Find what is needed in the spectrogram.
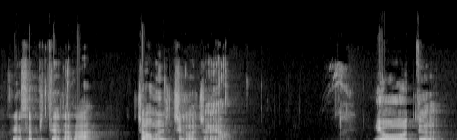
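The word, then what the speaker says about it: יוד: 밑에다가 점을 찍어 줘요 요드 요오드는 와이 발음 0에서 y는 혼자서 못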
